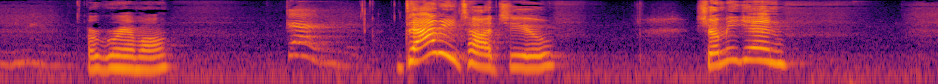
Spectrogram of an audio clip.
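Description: A little girl whines and cries loudly nearby.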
